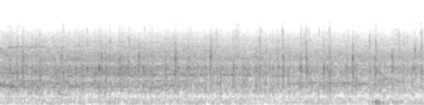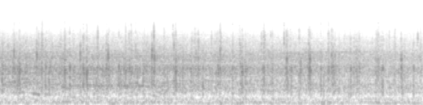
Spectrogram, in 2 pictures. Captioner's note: cheers and applause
